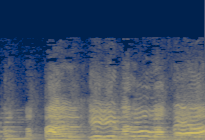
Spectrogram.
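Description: Old recording of a lively Hebrew pop song. A singer holds notes with a wide vibrato over a bass line; after a brief dip, the voice comes back in about half a second in.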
